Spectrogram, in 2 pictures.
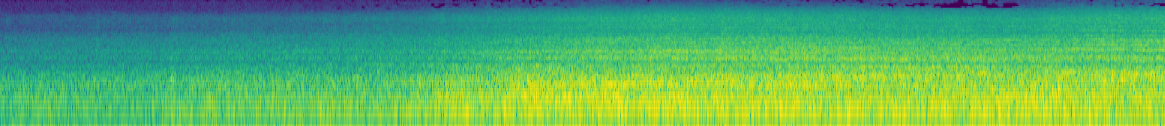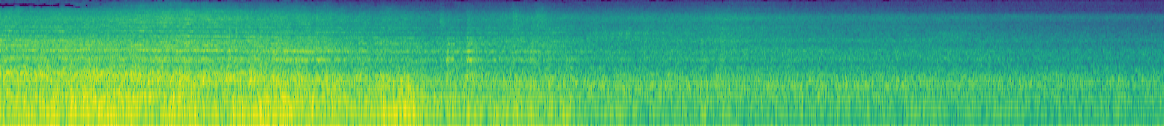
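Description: Electric locomotive and passenger coaches passing close by on the rails. The noise builds over the first three seconds, stays loud for about seven seconds as the coaches go by, then fades as the train moves away.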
